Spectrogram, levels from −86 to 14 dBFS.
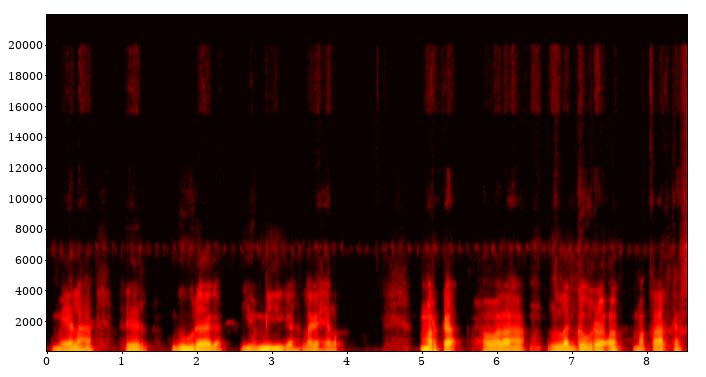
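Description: Throughout the speech, Opus compression is plainly audible. The sound is hoarse and grainy, which fits the encoder's hybrid speech mode at a rate of about 16 kbps. Unlike MP3, it swirls less, and the band stays full up to 20.1 kHz.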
